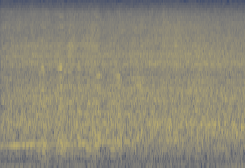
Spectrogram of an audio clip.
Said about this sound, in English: there's a truck there.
